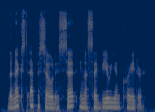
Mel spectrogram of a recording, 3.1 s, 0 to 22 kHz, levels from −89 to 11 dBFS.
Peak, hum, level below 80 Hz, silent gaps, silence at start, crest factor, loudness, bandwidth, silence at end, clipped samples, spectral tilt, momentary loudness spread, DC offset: -28 dBFS; none; -72 dBFS; none; 0.15 s; 20 dB; -47 LUFS; 16.5 kHz; 0.2 s; under 0.1%; -4.5 dB/octave; 6 LU; under 0.1%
